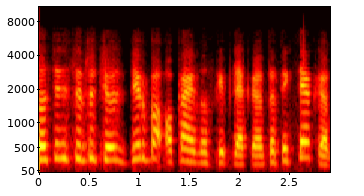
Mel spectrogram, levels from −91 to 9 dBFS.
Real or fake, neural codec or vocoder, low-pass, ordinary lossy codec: fake; codec, 16 kHz, 0.8 kbps, ZipCodec; 7.2 kHz; AAC, 32 kbps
